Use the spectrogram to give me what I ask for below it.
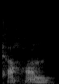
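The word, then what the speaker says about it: cajon: mainly I'd play like a box drum called a Kahan spelled C A J O N but pronounced Kahan.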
